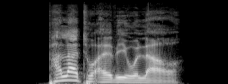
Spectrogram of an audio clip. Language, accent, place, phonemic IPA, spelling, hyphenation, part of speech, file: German, Germany, Berlin, /ˈpalatoʔalveoˌlaːɐ̯/, Palato-Alveolar, Pa‧la‧to-Al‧ve‧o‧lar, noun, De-Palato-Alveolar.ogg
- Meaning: palatoalveolar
